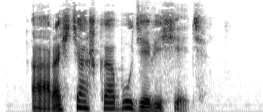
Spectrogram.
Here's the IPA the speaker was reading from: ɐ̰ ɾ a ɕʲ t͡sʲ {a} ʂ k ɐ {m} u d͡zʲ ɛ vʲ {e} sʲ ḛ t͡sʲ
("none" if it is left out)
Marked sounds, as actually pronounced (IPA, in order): a, b, i

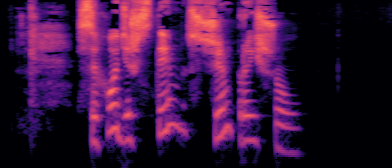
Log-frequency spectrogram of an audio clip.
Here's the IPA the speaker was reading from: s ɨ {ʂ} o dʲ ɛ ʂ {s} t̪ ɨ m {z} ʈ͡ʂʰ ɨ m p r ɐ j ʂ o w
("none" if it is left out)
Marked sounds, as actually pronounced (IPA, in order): x, s, s

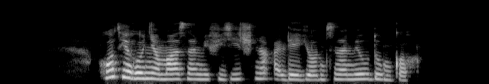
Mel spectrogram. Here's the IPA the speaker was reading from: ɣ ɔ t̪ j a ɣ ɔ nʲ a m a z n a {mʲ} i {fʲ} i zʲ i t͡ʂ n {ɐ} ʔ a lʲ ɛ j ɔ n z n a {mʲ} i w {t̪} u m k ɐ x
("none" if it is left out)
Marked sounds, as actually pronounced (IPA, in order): mʲ, fʲ, ɐ, mʲ, d̪

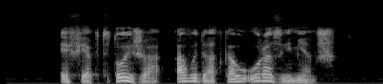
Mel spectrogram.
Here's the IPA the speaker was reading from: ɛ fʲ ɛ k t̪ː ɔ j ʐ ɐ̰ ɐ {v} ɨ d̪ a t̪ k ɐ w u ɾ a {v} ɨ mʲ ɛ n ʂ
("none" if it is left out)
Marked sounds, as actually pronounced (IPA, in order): v, z

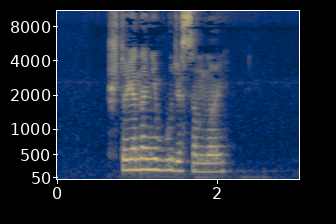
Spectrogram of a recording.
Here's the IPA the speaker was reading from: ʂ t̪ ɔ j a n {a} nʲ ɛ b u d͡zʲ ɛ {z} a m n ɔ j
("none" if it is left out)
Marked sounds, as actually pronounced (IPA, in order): a, s

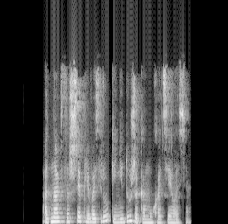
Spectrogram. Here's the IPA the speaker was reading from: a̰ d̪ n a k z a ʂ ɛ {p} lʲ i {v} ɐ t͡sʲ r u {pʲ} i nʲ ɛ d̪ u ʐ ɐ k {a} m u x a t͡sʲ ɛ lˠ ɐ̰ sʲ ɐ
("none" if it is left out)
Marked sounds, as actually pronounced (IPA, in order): p, v, kʲ, a

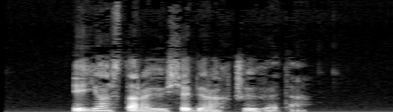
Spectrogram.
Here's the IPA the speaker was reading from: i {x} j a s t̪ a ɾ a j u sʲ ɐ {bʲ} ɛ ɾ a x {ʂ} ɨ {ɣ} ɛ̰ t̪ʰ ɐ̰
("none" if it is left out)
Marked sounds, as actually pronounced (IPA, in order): none, bʲ, t͡ʂ, ɣ

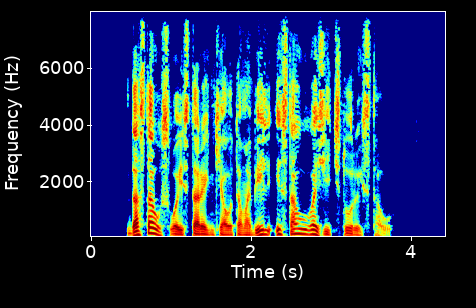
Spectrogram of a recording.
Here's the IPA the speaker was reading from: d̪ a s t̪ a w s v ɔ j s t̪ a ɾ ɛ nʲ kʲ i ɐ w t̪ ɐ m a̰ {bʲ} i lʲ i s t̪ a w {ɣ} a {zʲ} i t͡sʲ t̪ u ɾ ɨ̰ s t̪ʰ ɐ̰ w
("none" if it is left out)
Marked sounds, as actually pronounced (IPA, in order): bʲ, v, zʲ

